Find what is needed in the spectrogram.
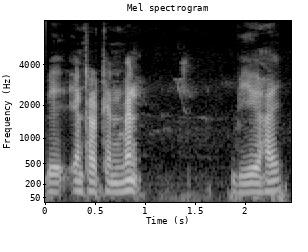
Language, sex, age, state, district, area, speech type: Bodo, male, 30-45, Assam, Kokrajhar, urban, spontaneous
